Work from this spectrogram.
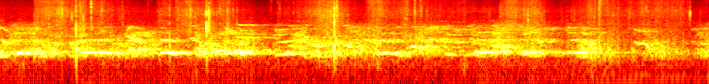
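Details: Hound pups on a rabbit chase one morning give a continuous pack chorus: long ringing bays overlap sharper yelping cries, several voices at once with no pause.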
